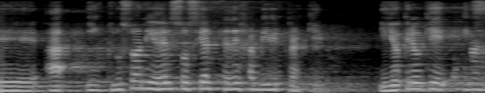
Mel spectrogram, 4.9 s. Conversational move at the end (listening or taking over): listening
